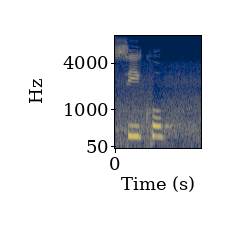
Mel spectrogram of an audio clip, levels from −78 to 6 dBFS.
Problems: none marked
